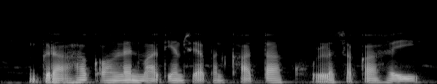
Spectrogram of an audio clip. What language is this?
Magahi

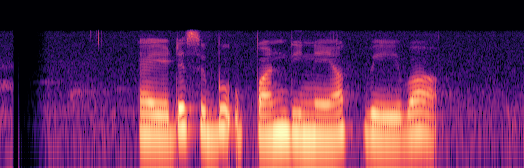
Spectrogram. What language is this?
Sinhala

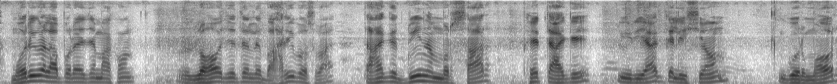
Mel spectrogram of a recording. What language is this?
Odia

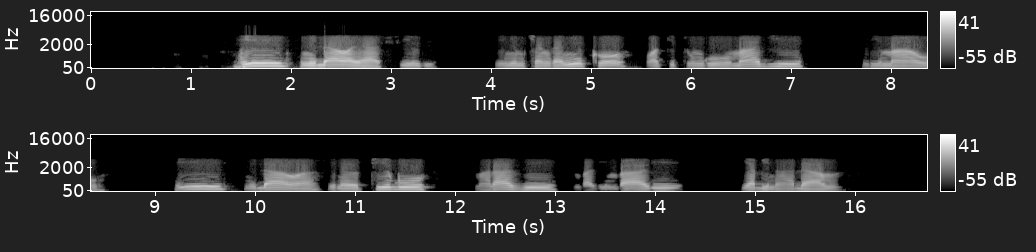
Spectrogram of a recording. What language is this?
Swahili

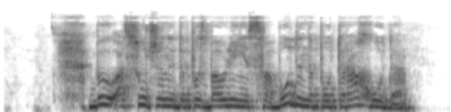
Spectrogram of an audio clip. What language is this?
Belarusian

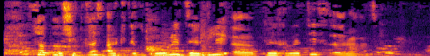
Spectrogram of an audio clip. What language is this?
Georgian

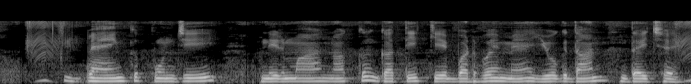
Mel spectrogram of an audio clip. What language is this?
Maithili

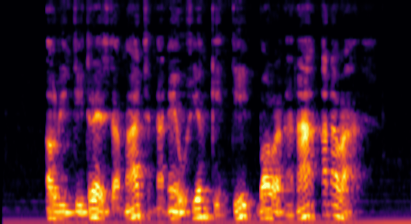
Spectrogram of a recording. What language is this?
Catalan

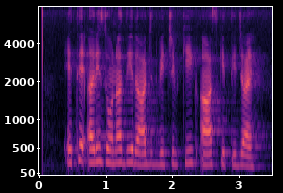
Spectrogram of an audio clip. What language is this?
Punjabi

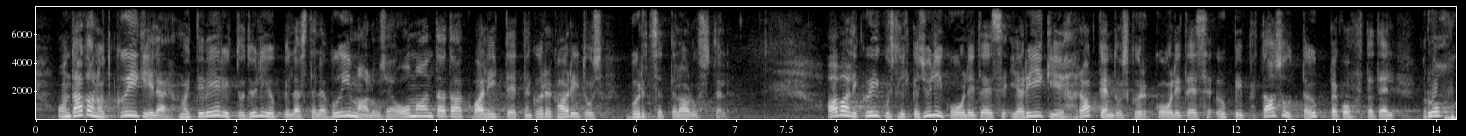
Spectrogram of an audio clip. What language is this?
Estonian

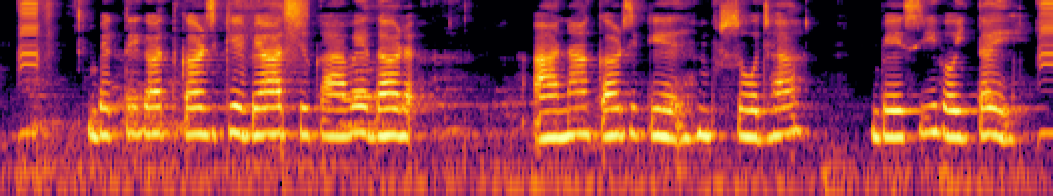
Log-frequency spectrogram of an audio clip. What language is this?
Maithili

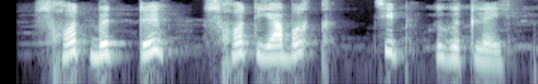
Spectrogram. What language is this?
Bashkir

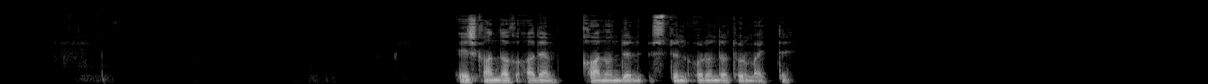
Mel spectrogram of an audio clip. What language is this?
Uyghur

